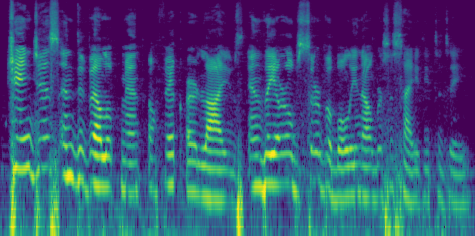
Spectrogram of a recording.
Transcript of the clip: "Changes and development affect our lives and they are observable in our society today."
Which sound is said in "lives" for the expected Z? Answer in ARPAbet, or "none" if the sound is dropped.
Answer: S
